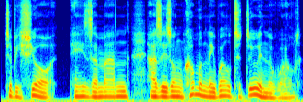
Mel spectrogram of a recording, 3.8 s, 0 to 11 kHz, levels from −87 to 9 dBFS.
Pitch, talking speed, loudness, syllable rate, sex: 120 Hz, 235 wpm, -15 LUFS, 5.6 syllables/s, male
